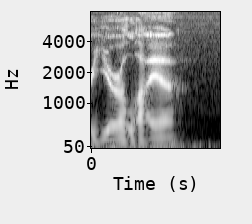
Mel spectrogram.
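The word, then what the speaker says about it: Uralya: first one first one's called u-r-a-l-y-a or uralia if you want to say it like that he says that in the song it's pretty much about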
